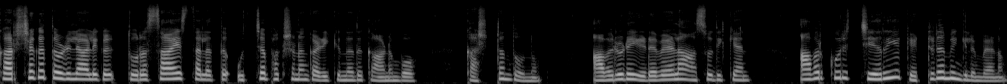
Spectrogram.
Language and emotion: Malayalam, sad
